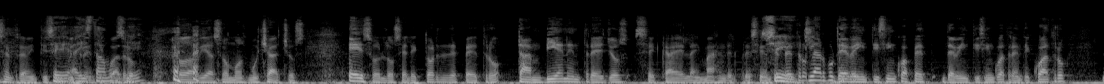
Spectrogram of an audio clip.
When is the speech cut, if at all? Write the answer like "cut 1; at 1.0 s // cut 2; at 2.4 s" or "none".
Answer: none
